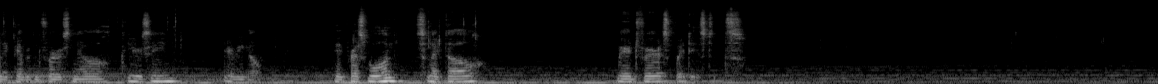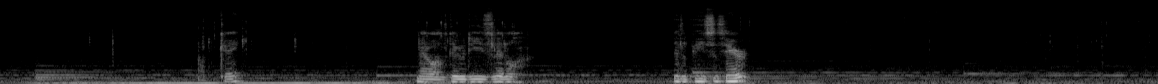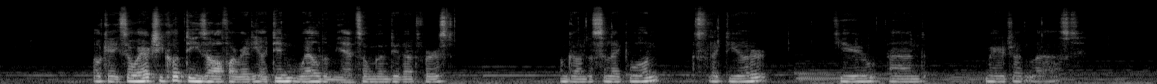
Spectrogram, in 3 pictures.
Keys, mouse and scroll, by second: 1.2 right click, 1.7 click, 3.0 middle click, 3.4 1, 4.2 a, 7.3-8.4 right drag, 8.4-8.8 scroll down 1, 8.8-11.9 middle drag, 13.1-15.4 shift+middle drag, 15.4-15.8 scroll up 2, 15.8-19.0 shift+middle drag, 19.0-20.1 drag, 20.6 shift+click, 20.9-22.2 middle drag, 22.2-22.6 scroll up 3, 22.6 shift+middle click, 23.1-23.5 scroll up 1, 23.5 shift+middle click, 24.2-24.9 scroll up 1, 24.9 click, 27.7-28.9 drag, 30.1 shift+click, 31.9 q, 32.9-34.5 middle drag, 34.5 click.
